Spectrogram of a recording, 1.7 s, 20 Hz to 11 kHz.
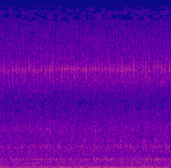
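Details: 1962 Morris Minor with a suspected ignition fault that misfired and broke down; owner had just tightened fittings half a turn. Steady, even idle without misses, faint high whine in the background. Sounds all right for now.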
